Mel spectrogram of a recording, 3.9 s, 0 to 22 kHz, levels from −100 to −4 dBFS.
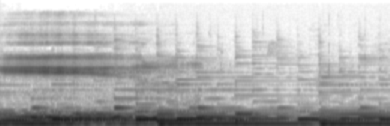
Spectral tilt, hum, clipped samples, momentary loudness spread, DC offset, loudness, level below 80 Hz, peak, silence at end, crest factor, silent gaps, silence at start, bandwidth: -8.5 dB/octave; none; under 0.1%; 6 LU; under 0.1%; -22 LUFS; -48 dBFS; -8 dBFS; 0 s; 12 dB; none; 0 s; 7.4 kHz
